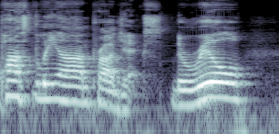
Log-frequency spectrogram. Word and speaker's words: Ponce de Leon: The real name of it, if you want to give the politically correct name, it's Ponce de Leon. All right? But if you say Ponce de Leon while you're in Ponce de Leon, if you say it correctly, there's something that's going to be missing.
